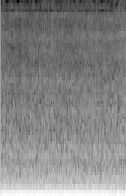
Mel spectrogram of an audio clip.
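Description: Steady low engine drone heard from inside the cabin of a moving car with the windows up and the Targa top down, a loud, constant rumble with no breaks.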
